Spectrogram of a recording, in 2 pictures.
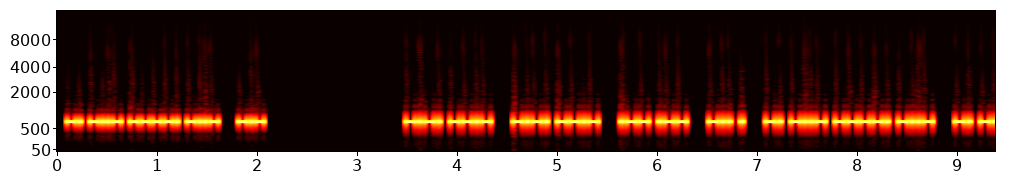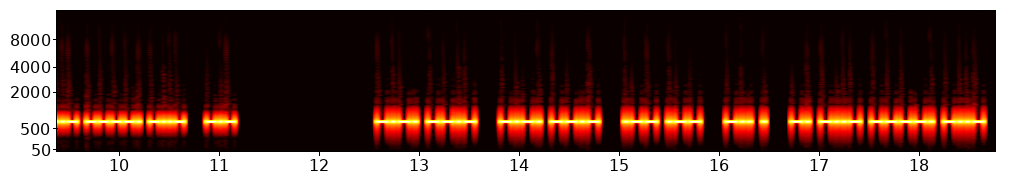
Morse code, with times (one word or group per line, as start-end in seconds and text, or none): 0.1-1.6 NX9X
1.8-2.1 K
3.5-4.3 CQ
4.6-5.4 CQ
5.6-6.3 WW
6.5-6.9 DE
7.1-8.8 NX9X
9.0-10.7 NX9X
10.9-11.2 K
12.6-13.6 CQ
13.8-14.8 CQ
15.1-15.8 WW
16.1-16.5 DE
16.7-18.6 NX9X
